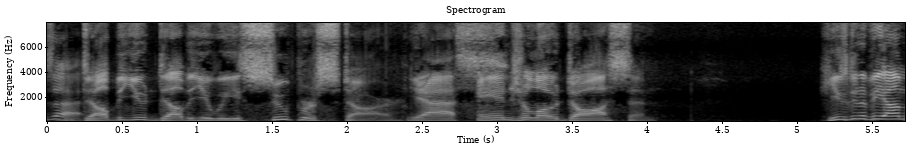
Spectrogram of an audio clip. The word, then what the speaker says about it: Dawkins: My co-host thinks your name's Dawson.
